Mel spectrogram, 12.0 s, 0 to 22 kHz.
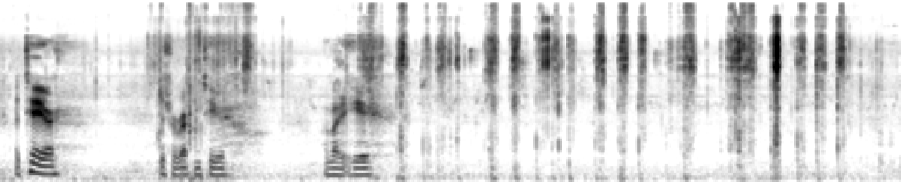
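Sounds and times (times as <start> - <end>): writing scratches on roof shingle: 2.0 - 3.5, 4.8 - 11.4.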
